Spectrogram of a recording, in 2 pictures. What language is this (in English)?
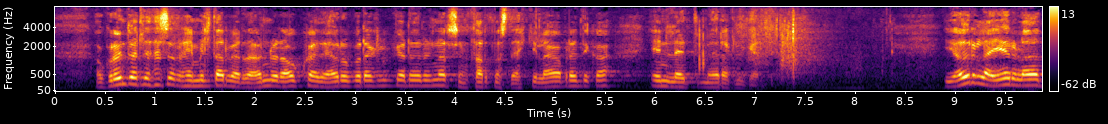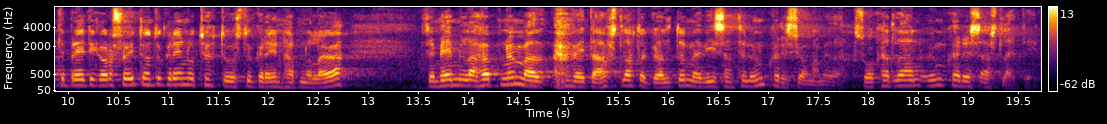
Icelandic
